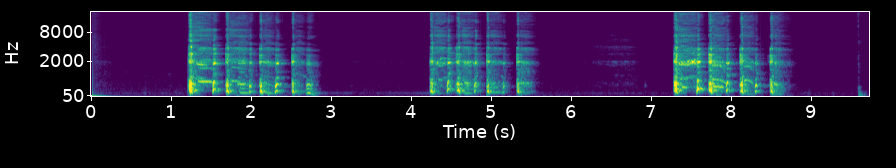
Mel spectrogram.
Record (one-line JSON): {"three_cough_length": "9.7 s", "three_cough_amplitude": 32768, "three_cough_signal_mean_std_ratio": 0.36, "survey_phase": "beta (2021-08-13 to 2022-03-07)", "age": "45-64", "gender": "Female", "wearing_mask": "No", "symptom_none": true, "smoker_status": "Ex-smoker", "respiratory_condition_asthma": true, "respiratory_condition_other": false, "recruitment_source": "REACT", "submission_delay": "3 days", "covid_test_result": "Negative", "covid_test_method": "RT-qPCR", "influenza_a_test_result": "Negative", "influenza_b_test_result": "Negative"}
